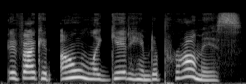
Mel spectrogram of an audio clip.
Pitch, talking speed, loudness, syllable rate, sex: 255 Hz, 195 wpm, -17 LUFS, 4.9 syllables/s, female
